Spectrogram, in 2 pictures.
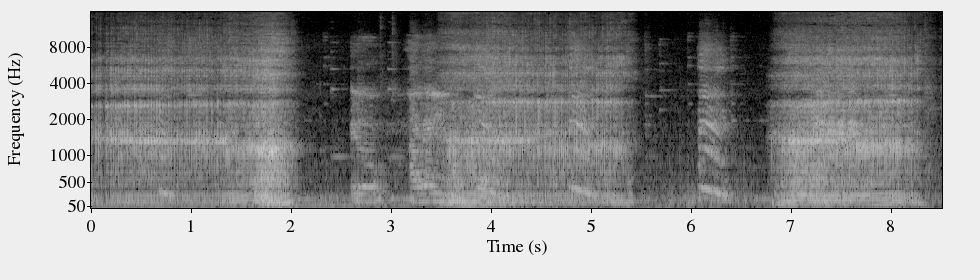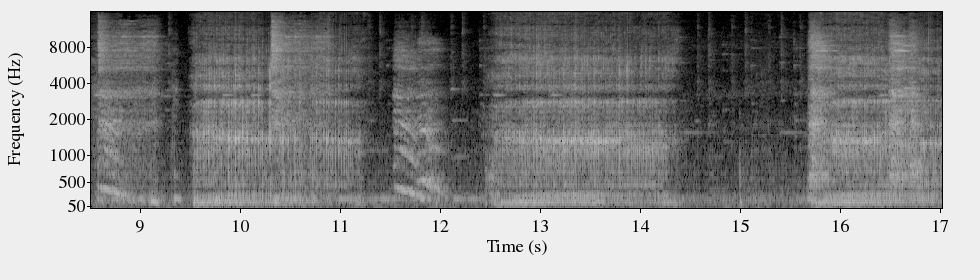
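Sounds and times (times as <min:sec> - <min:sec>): man snoring loudly: 0:00.0 - 0:02.2, 0:03.5 - 0:05.6, 0:06.8 - 0:08.5, 0:09.5 - 0:11.4, 0:12.5 - 0:14.5, 0:15.7 - 0:17.0.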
